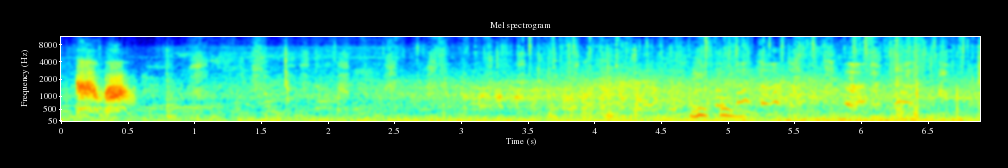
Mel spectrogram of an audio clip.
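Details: Mini Maltese, three-year-old female, at a dog campsite at Gamaksan in Yangju, South Korea, facing a large dog; two sharp, high yaps right at the start, then steady outdoor background noise and a woman's startled voice.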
